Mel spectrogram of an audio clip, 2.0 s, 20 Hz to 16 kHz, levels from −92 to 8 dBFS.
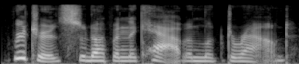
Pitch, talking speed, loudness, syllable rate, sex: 215 Hz, 270 wpm, -18 LUFS, 6.7 syllables/s, female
